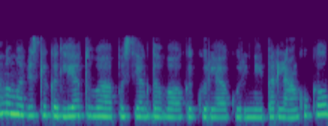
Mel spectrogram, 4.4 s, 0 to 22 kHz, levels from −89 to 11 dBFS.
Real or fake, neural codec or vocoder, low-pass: real; none; 7.2 kHz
